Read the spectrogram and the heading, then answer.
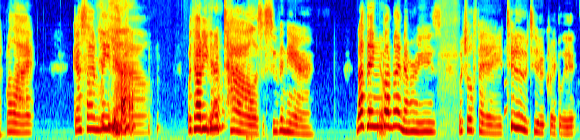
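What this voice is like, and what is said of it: Imitating Lily's character voice. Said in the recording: “I love doing that voice so much”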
